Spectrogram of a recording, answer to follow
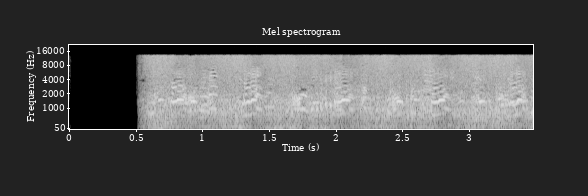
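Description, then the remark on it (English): A dense chorus of Canada geese honking continuously at Creamer's Refuge in Fairbanks, Alaska, a stopover on their migration south: many overlapping calls from a large flock, loud, with no pauses and no voices present. “Creamer's Refuge in Fairbanks is a popular stopover point for Canada geese, white-fronted geese”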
